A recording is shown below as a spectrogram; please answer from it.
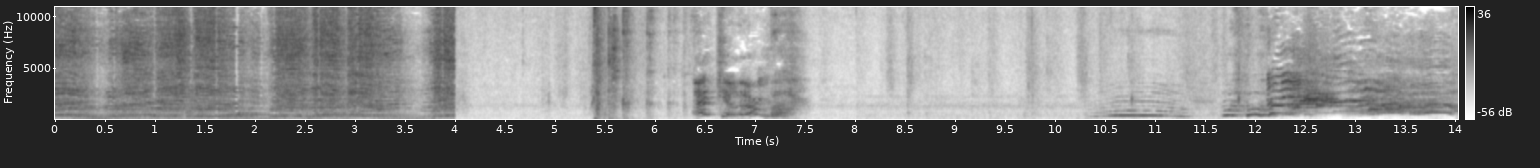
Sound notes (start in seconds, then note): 10.4 ghost woo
